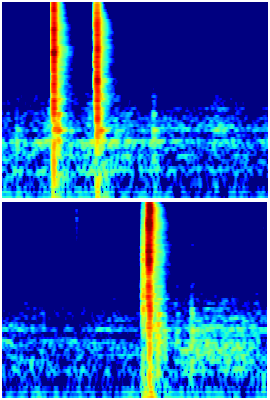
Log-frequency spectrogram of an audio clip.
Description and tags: when plugging and unplugging a chord into a power source.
